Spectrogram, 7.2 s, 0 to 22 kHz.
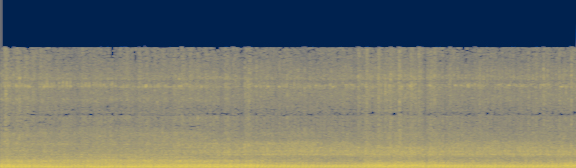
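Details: Husqvarna J55S mower, Briggs & Stratton 650 engine, old and worn, throttle tied open after restart: uneven, pulsing beat that never settles, shaking the handles, black smoke puffs; engine hunting, cause not confirmed.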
